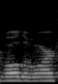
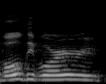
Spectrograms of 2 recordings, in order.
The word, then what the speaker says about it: Voldemort: mort i've been waiting voldemort i hate it when people pronounce the t it hurts me does it yes does it really it does i've been waiting for voldemort for so long then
